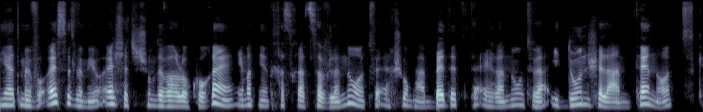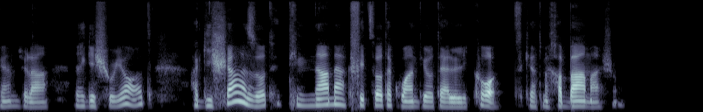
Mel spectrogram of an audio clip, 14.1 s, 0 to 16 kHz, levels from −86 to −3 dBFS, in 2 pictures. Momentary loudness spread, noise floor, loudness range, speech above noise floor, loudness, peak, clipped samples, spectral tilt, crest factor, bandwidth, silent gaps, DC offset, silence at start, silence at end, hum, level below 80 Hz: 13 LU; under -90 dBFS; 4 LU; over 61 dB; -29 LUFS; -6 dBFS; under 0.1%; -5.5 dB/octave; 24 dB; 16 kHz; none; under 0.1%; 0 s; 0.9 s; none; -80 dBFS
